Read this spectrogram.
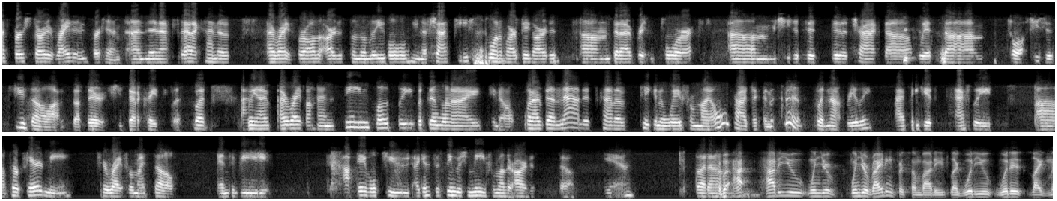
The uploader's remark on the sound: Here's our phone call.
